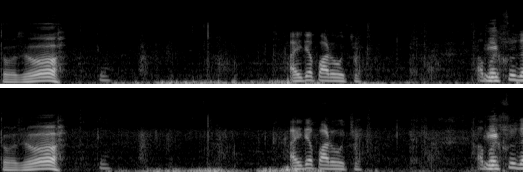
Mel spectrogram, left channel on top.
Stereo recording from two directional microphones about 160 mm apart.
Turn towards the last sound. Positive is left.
turn(degrees=55)  # may be behind; listen again after turning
